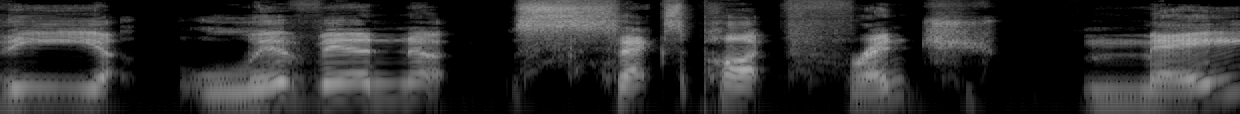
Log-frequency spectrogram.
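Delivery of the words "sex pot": ordinary delivery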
